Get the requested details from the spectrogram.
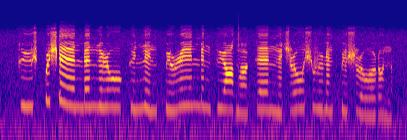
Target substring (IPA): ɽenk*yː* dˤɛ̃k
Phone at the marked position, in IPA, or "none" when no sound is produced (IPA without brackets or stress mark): yː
